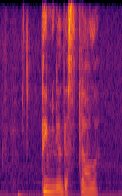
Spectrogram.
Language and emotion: Russian, angry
